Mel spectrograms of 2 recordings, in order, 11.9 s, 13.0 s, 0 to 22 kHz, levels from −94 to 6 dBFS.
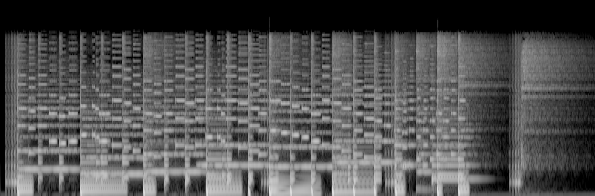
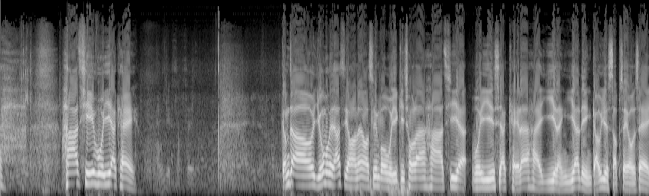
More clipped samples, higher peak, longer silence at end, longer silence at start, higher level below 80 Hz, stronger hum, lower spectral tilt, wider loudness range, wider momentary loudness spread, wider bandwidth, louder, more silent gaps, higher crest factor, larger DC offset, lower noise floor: neither; about the same, 0 dBFS vs 0 dBFS; first, 0.65 s vs 0 s; about the same, 0.1 s vs 0 s; first, -24 dBFS vs -46 dBFS; neither; about the same, -4 dB/octave vs -4 dB/octave; about the same, 4 LU vs 6 LU; second, 8 LU vs 15 LU; second, 12.5 kHz vs 19 kHz; second, -19 LUFS vs -10 LUFS; neither; first, 20 dB vs 12 dB; neither; first, -51 dBFS vs -43 dBFS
